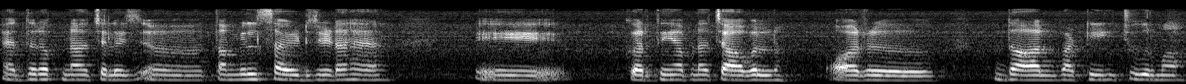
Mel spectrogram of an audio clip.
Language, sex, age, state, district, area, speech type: Punjabi, female, 30-45, Punjab, Mohali, urban, spontaneous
